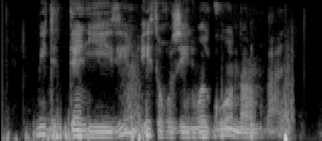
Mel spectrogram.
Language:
Kabyle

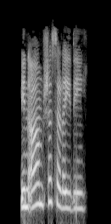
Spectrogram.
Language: Pashto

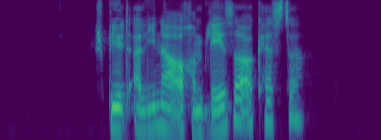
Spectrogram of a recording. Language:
German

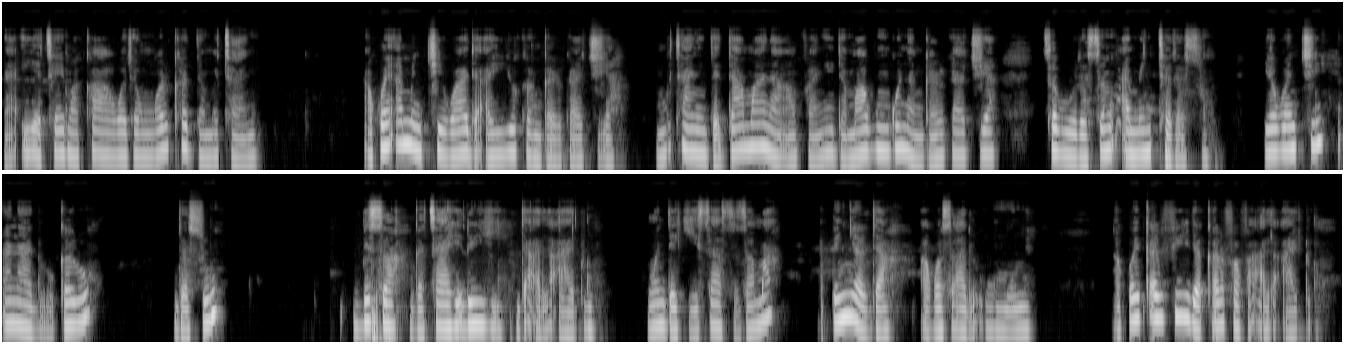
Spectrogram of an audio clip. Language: Hausa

